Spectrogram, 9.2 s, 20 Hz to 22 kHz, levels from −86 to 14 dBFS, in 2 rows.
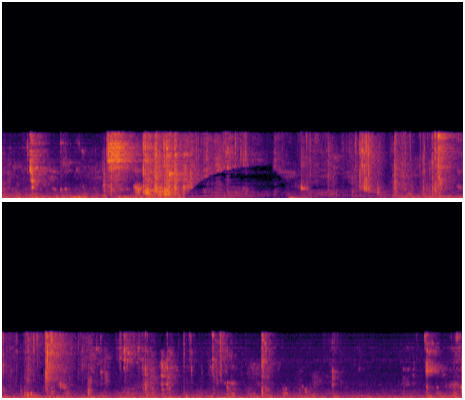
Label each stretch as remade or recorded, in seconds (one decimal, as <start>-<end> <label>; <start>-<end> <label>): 0.0-0.9 remade; 0.9-5.5 recorded; 5.5-9.2 remade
